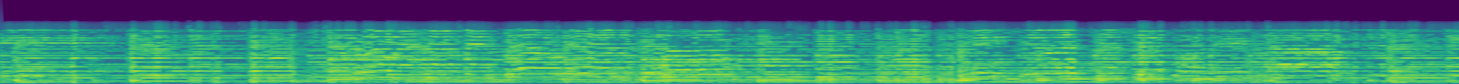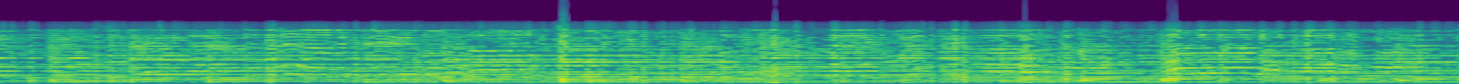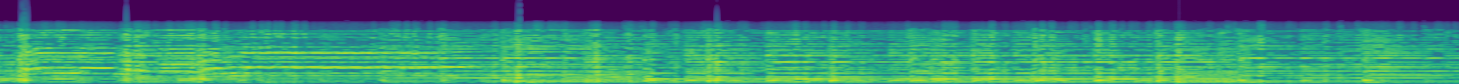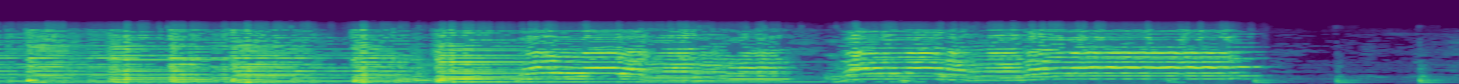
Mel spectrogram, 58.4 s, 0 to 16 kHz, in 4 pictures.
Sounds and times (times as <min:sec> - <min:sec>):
Singing: 0:00.0 - 0:01.5, 0:03.3 - 0:07.9, 0:08.8 - 0:14.0, 0:15.1 - 0:34.4, 0:48.9 - 0:56.6
Country: 0:00.0 - 0:56.5
Guitar: 0:00.0 - 0:58.3.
